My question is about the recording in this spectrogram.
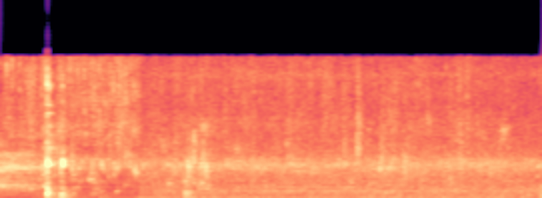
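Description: Water running and trickling steadily across a flooded basement floor, let out while a pond's bottom-drain purge ball valve was changed under full pressure. A steady low hum runs underneath, and two sharp knocks come near the start.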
